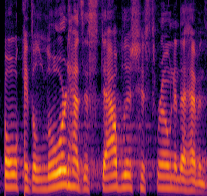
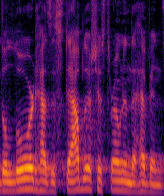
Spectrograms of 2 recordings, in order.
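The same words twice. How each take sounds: First: A touch louder, declared with lift; uplifted proclamation. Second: Said in the usual way. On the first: Retold or imitated. David speaking the verse as it dawns on him, uplifted. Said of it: "he says". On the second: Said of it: "Verse nineteen".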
